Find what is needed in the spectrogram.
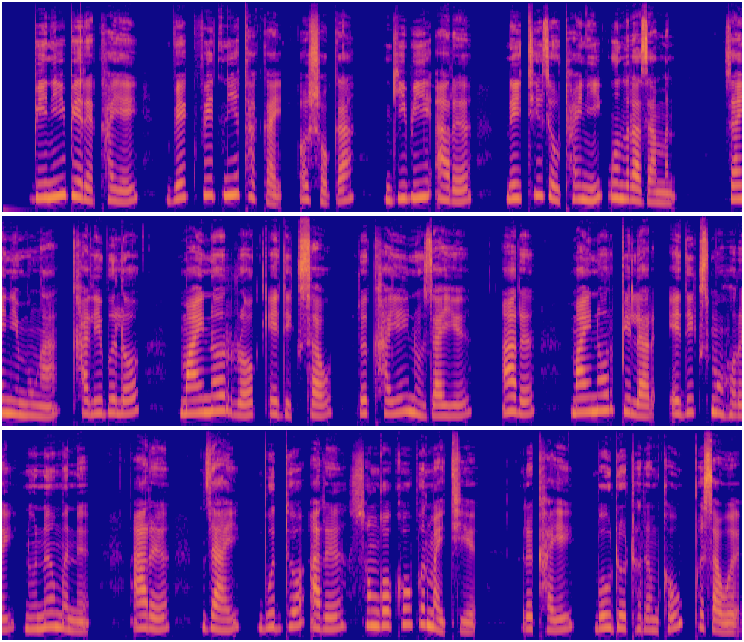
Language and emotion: Bodo, neutral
